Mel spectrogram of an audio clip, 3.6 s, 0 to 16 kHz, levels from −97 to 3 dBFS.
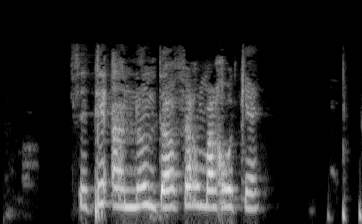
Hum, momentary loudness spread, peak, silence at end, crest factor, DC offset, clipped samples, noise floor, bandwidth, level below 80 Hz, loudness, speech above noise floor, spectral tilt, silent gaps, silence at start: none; 14 LU; -2 dBFS; 0.15 s; 18 dB; under 0.1%; under 0.1%; -62 dBFS; 7.2 kHz; -62 dBFS; -19 LUFS; 44 dB; -6.5 dB/octave; 2.92-2.97 s, 3.21-3.27 s; 0.8 s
